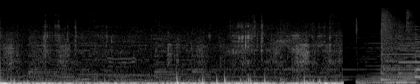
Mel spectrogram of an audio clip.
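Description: Trekking-pole tips and boots clicking irregularly on granite rock, over a low rumble of wind and handling noise on a head-mounted camera, with music playing underneath. The sound cuts off about three and a half seconds in, and a music track with drums starts.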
